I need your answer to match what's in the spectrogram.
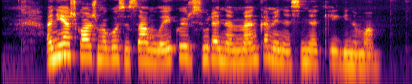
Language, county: Lithuanian, Vilnius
